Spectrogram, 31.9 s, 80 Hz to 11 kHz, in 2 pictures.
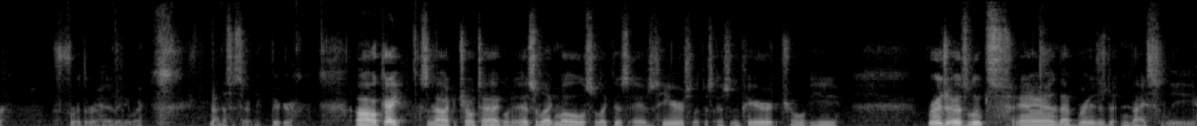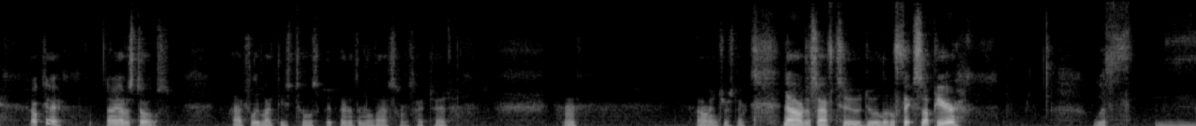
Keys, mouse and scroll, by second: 5.8 ctrl+t, 7.8-10.9 right drag, 10.3 ctrl+e, 12.3 ctrl+e, 12.9-16.3 middle drag, 13.9 Tab, 16.6 middle click, 18.6 middle click, 19.6-21.3 middle drag, 22.4 middle click, 23.1-23.7 scroll up 1, 23.7 Tab, 23.7-25.2 middle drag, 26.5-29.3 right drag, 26.8-28.5 middle drag.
